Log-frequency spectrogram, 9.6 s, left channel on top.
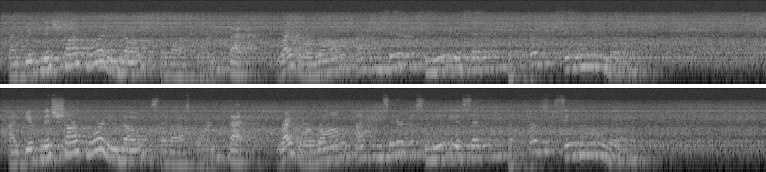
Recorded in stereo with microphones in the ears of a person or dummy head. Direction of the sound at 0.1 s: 55° right (ahead or behind).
